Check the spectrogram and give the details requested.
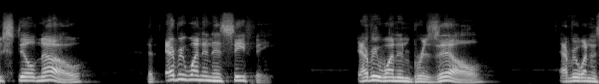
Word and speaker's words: Recife: It's pronounced Recife in Portuguese. Looks like Recife, Recife.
